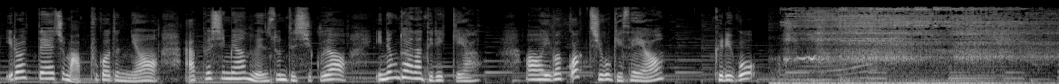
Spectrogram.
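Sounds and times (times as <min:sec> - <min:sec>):
speech: 0:00.1 - 0:08.0
dental ultrasonic scaler buzzing during teeth cleaning: 0:07.7 - 0:10.5
wavering tonal whines: 0:07.7 - 0:10.5
high hiss: 0:07.9 - 0:10.5.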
